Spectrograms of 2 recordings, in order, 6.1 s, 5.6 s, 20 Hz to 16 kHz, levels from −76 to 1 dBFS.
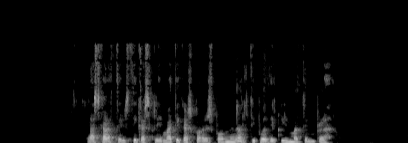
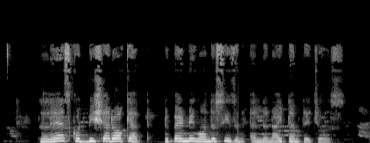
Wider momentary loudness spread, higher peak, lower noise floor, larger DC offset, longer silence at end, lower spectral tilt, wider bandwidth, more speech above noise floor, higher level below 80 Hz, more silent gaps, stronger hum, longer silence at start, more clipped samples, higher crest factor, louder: second, 5 LU vs 17 LU; second, -8 dBFS vs -2 dBFS; first, -85 dBFS vs -41 dBFS; neither; first, 1.15 s vs 0.1 s; first, -6 dB/octave vs -4 dB/octave; about the same, 11.5 kHz vs 11.5 kHz; first, 60 dB vs 25 dB; about the same, -70 dBFS vs -66 dBFS; neither; neither; first, 1.3 s vs 0.6 s; neither; about the same, 20 dB vs 16 dB; second, -26 LUFS vs -17 LUFS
